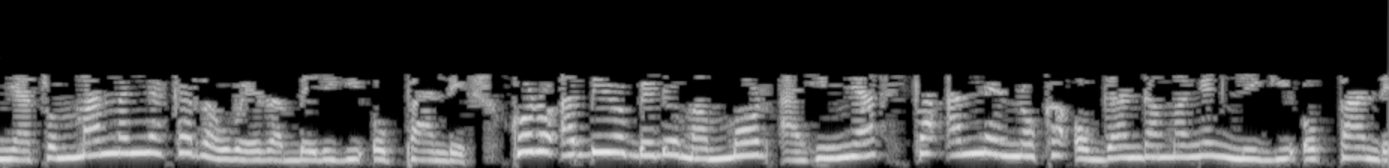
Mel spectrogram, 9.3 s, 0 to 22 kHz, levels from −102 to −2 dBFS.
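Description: From start to finish the speech has nothing above 3.5 kHz and a watery, swirling texture, with s sounds smeared into metallic chirps. The cause is likely MP3 compression at a very low bitrate, around 8 kbps: the encoder cut the treble and kept dropping weak frequency lines frame by frame. That flickering is what sets heavy codec damage apart from a simple low-pass filter, which dulls the sound without making it bubble.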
